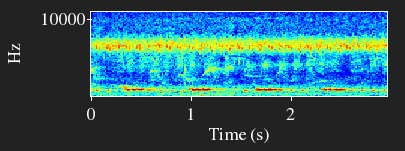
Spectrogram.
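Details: Coppersmith barbet giving four low, hollow, tonk-like notes at a steady pace, one about every two-thirds of a second, over a constant high-pitched insect buzz throughout.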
